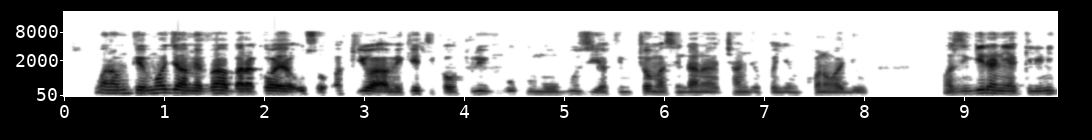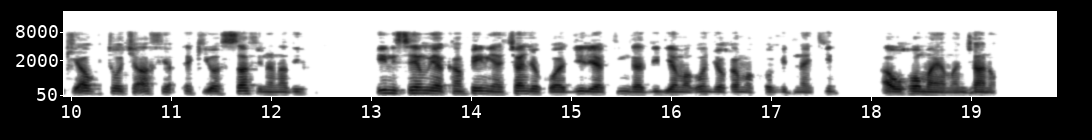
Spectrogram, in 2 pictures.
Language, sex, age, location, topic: Swahili, male, 25-35, Wajir, health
